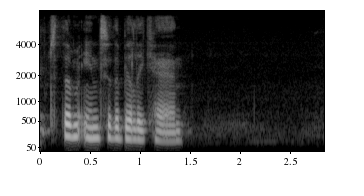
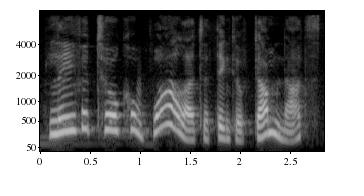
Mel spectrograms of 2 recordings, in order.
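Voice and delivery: higher, lightly amused storybook voice; 5 semitones higher than usual. A narrator's reading. Dingo teasing the koala, amused. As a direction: sound tickled, without laughing. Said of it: "Dingo laughed".

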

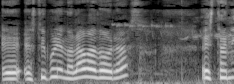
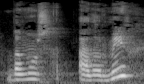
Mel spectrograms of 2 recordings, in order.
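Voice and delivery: normal talking voice

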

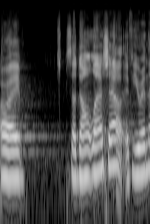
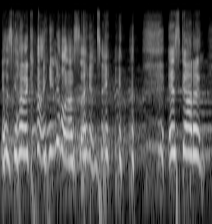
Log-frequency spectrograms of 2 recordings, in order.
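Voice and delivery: laughing; 6 semitones higher than usual. Real, not acted.

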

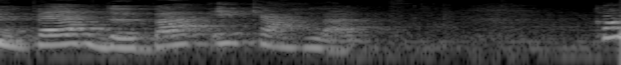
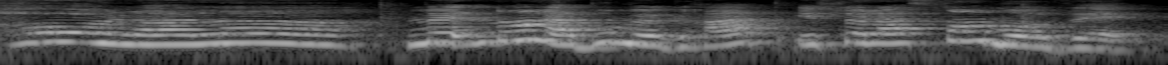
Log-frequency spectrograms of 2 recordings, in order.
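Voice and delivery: sighing complaint; 3 semitones higher, 5 dB louder than usual. A narrator's reading. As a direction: lament it like a fed-up storybook wolf. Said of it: "et soupira". (soupir plaintif et exagéré)

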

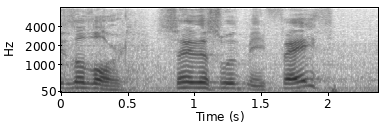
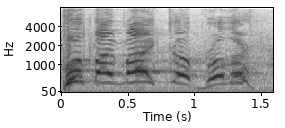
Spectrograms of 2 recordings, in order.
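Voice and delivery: full-force preaching; 9 semitones higher than usual. Acted. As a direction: whip the church up, shouting. Preaching climax with shouts.

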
